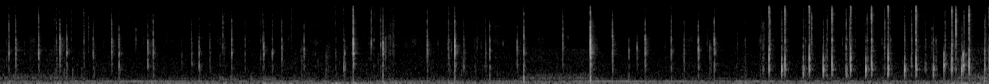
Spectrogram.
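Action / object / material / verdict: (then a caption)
tap / plastic game controller / plastic / none. A black, hollow plastic PS4 controller is held in both hands while fingertips click its buttons and thumbsticks close to the mic. Dozens of sharp, bright plastic clicks come in quick, uneven bursts that grow denser toward the end, over a faint steady low hum.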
